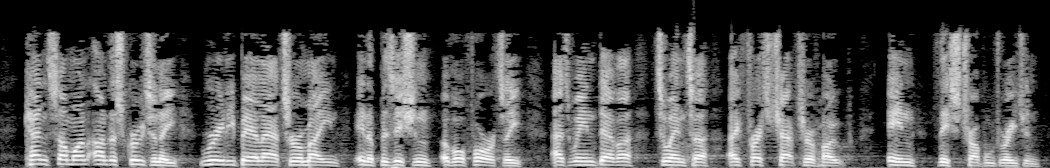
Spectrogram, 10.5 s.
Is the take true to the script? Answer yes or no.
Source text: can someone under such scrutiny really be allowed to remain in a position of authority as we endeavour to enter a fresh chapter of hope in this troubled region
no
